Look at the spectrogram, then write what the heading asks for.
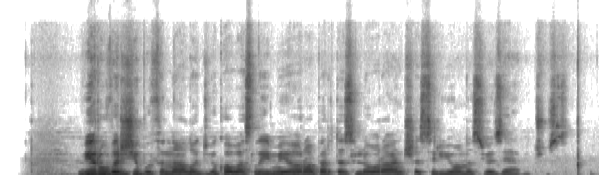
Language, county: Lithuanian, Vilnius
